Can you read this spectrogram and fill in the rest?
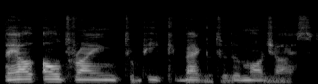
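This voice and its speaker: A man's voice: on the low side, steady tone, a little slow, no room sound. Man explaining trades in casual chat. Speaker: stream participant.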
